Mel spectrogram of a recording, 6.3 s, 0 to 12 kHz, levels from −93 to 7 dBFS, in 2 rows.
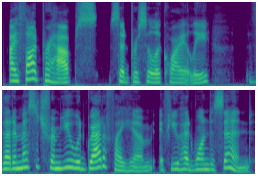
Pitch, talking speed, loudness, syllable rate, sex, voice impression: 210 Hz, 190 wpm, -21 LUFS, 5.3 syllables/s, female, very feminine, slightly young, slightly adult-like, thin, tensed, powerful, bright, hard, very clear, very fluent, slightly raspy, slightly cute, cool, intellectual, very refreshing, sincere, slightly calm, very friendly, reassuring, unique, elegant, slightly wild, slightly sweet, very lively, slightly strict, intense, slightly sharp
